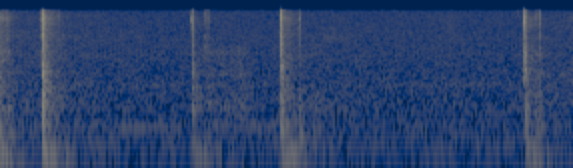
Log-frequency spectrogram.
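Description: Fingertips press and tap the keys of a dark plastic chiclet keyboard on a silver HP laptop with a grey plastic/metal-look deck, lying flat on a table, in a typing motion. Sparse, irregular, quiet clicks with bright, crisp attacks and very short decay are heard, some with a faint second click right after.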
